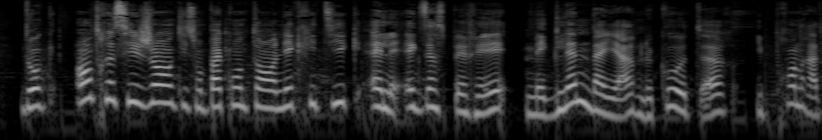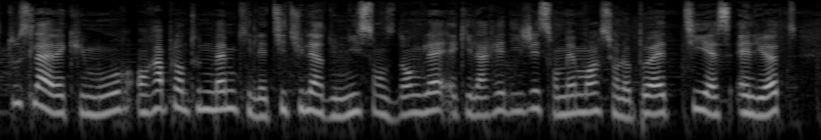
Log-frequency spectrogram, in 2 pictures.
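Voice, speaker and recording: A woman talks at a fairly quick pace with hardly any pauses. Her medium pitch shows ordinary variation, in a dry, close sound with no echo. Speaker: radio columnist. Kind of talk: radio chronicle, playful DJ patter. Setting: radio studio. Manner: animated, jokey, bantering with co-host.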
